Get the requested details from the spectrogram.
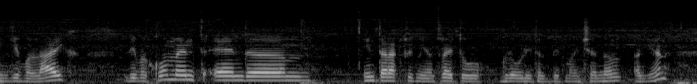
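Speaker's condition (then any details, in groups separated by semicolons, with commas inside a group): No condition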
